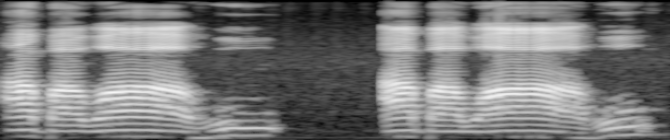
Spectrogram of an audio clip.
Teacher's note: আবা হামজাকে রাইট দিবেন, বার উপরে জবরটা আর একটু রাইট করে পড়তে হবে যেমন সাকিন না হয়। ওয়া এখানে এক আলিফ অবশ্যই টানবেন, আর হুতে টান নাই।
